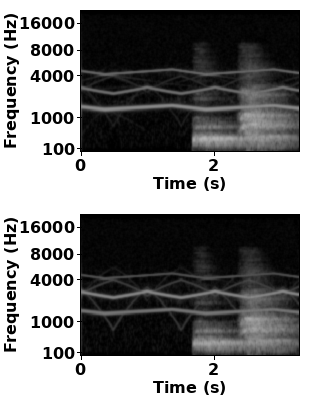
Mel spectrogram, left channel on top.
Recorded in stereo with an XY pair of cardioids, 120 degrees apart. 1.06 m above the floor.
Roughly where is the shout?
Ahead left.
